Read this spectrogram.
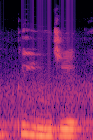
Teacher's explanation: இவ்விரு மெய்களும் இடைநா நடு அன்னம். ஃபஸ்ட்டு முதற்பகுதி அன்னம், இது இடைநா நடு அன்னம்.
